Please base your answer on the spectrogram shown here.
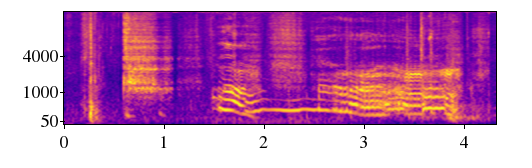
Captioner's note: dog whining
